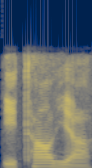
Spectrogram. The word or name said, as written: Italia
